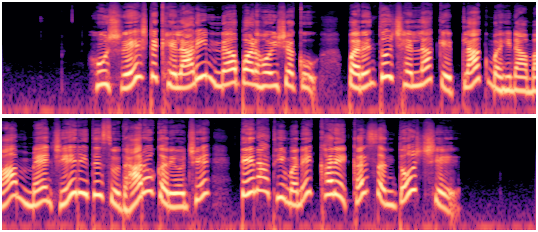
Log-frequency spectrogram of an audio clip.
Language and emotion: Gujarati, happy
